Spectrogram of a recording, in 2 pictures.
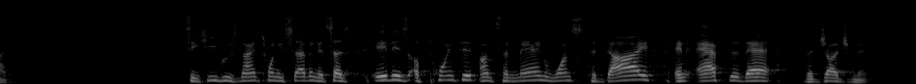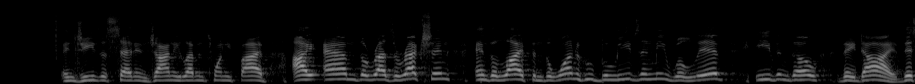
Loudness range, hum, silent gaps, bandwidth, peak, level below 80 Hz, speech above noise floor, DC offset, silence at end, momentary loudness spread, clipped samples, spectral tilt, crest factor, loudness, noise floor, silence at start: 8 LU; none; none; 17.5 kHz; -20 dBFS; under -90 dBFS; over 50 dB; under 0.1%; 0 s; 12 LU; under 0.1%; -5.5 dB/octave; 20 dB; -40 LUFS; under -90 dBFS; 0 s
